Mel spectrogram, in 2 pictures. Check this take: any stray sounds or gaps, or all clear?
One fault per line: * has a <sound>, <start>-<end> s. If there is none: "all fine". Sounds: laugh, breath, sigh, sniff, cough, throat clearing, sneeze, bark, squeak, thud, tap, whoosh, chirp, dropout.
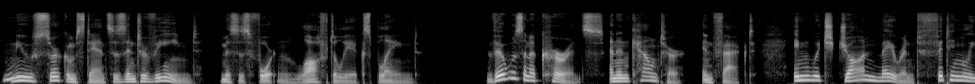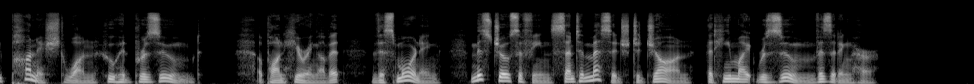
all fine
